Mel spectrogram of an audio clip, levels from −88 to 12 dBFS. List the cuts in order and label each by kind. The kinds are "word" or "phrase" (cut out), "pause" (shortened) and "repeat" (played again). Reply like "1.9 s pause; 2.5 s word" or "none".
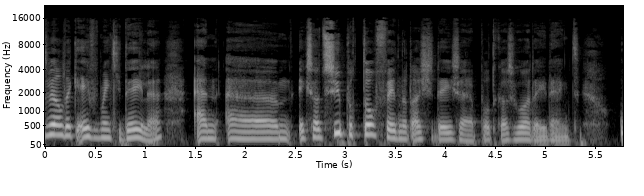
none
